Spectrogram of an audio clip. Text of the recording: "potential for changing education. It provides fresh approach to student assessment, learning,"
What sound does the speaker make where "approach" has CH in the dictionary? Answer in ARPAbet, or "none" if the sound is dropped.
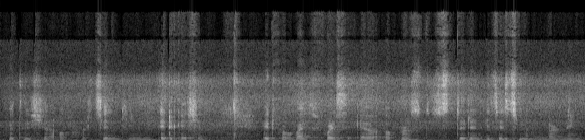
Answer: S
